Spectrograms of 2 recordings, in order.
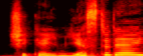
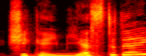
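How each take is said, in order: First: The voice rises high at the end. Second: The voice rises high at the end.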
